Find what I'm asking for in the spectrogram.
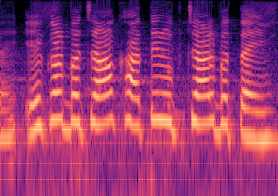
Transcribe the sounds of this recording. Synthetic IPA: eːkəɾbət͡ʃaːokʰaːt̪ɪɾʊpt͡ʃaːɾbət̪aːĩː

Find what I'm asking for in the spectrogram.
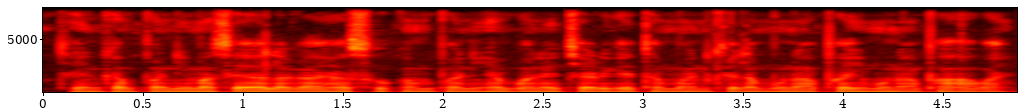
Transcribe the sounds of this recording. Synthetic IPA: d͡ʒenkɐmpənimẽsɐjalɐɡaːeɦɐsokɐmpəniɦɐ̃bɐnet͡ʃɐɽɡet̪ɐmɐnkʰelamʊnaːpʰaɦimʊnaːpʰaɦɐʋaːe

